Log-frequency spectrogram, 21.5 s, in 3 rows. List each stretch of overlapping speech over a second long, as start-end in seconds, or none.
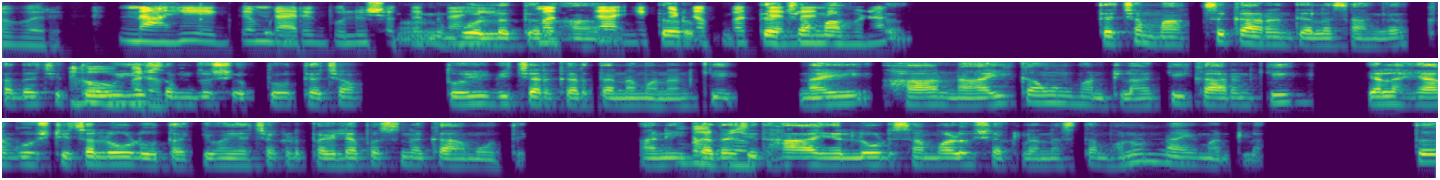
1.3-4.4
